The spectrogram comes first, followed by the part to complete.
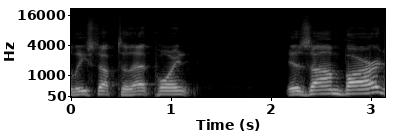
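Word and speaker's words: Isambard: up to that point is zard is how you pronounce that Kingdom Brunell what a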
